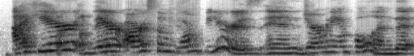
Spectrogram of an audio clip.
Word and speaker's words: Warmbier: i always say it wrong but is it warm beer beer there's so yeah yeah god is german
